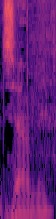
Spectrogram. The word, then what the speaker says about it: salmon: This coming from someone who pronounced the L in salmon.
